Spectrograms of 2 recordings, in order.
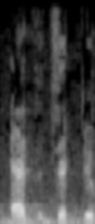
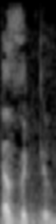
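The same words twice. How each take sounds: First: The syllables are pulled apart from each other. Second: The syllables are joined smoothly together. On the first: The speaker calls it wrong. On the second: The speaker calls it right.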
